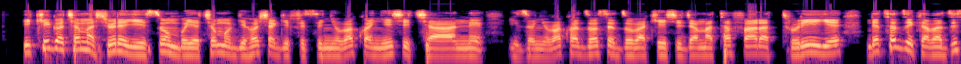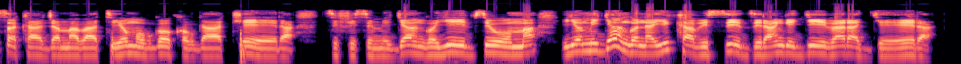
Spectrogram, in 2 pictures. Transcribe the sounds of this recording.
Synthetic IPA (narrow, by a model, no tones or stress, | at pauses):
ikiɡo̞t͡ʃamaʃuːɾe̞jisuːmbuje̞t͡ʃo̞muɡiɦo̞ʃaɡifisiɲuβakwaɲiːnʃit͡ʃaːne̞ | izo̞ɲuβakwazo̞ːse̞zuːβakʰiʃid͡ʒamatafaɾatʰuɾije̞nde̞t͡se̞zikaβazisakad͡ʒamaβatʰijo̞mubɡo̞ːkʰo̞bɡaːkʰe̞ːɾaz̥ifisimiɟaːŋɡo̞jiːvjuːmaijo̞miɟaːŋɡo̞najikʰaβisiziɾaːŋɡiɟiβaɾaɟe̞ɾa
